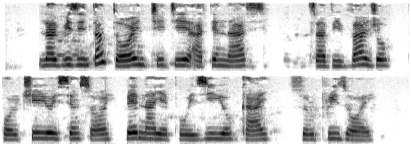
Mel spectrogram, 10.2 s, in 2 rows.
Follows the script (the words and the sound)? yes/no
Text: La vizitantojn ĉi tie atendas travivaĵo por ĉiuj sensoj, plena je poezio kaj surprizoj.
yes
